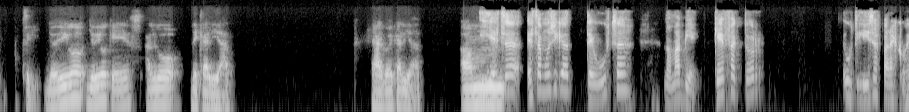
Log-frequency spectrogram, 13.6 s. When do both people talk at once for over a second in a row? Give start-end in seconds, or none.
none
